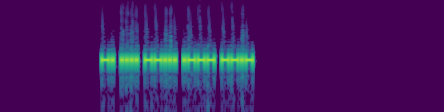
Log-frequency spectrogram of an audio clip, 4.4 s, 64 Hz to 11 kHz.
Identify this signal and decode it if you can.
Morse code, heard as a keyed tone, about 52 wpm, 700 Hz. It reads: NH7JQ
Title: USA Call Signs - 5 Characters - 50wpm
